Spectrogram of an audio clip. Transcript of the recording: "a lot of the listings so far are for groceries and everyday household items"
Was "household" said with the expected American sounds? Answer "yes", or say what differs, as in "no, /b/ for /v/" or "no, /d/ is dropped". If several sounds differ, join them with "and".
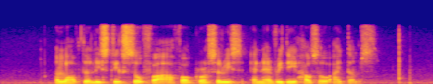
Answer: no, /d/ is dropped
